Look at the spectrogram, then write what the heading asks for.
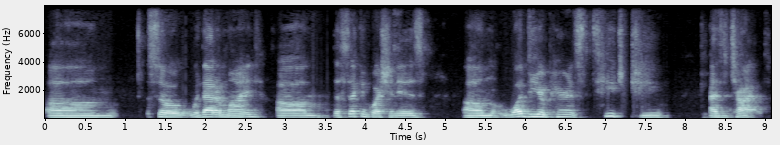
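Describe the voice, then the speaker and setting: A man's voice: medium pitch, a little mellow. Roomy-sounding man hosting a podcast. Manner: thoughtful, halting, many fillers and restarts. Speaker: podcast host. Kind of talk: conversational podcast interview. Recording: roomy echo.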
